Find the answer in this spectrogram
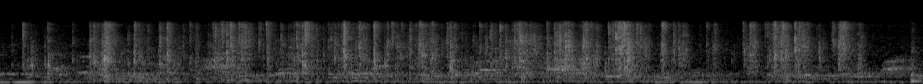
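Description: Irregular crackling and popping, several sharp pops a second, from cooking in an open pressure cooker on a gas stove, typical of something spluttering in hot oil.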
